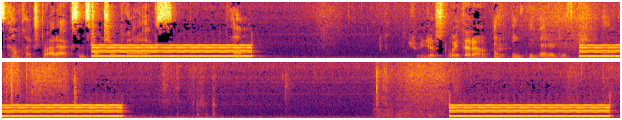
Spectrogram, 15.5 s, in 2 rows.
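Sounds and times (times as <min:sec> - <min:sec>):
speech: 0:00.3 - 0:02.4, 0:05.2 - 0:07.6
telephone ringing: 0:01.1 - 0:03.3, 0:07.2 - 0:09.4, 0:13.3 - 0:15.4.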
